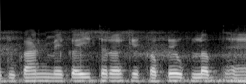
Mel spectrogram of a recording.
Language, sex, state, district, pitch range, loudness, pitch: Hindi, female, Jharkhand, Palamu, 155-165 Hz, -14 LUFS, 160 Hz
